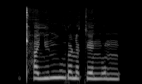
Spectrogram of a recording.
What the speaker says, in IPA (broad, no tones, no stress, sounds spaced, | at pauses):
ʈʰ a lʲ o ŋ w u ɾ ɔ ɳ ɐ k ɛ ŋ o ŋ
